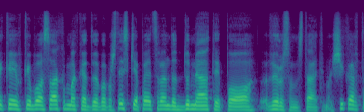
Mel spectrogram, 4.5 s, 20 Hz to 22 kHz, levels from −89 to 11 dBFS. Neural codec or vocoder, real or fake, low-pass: autoencoder, 48 kHz, 32 numbers a frame, DAC-VAE, trained on Japanese speech; fake; 14.4 kHz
